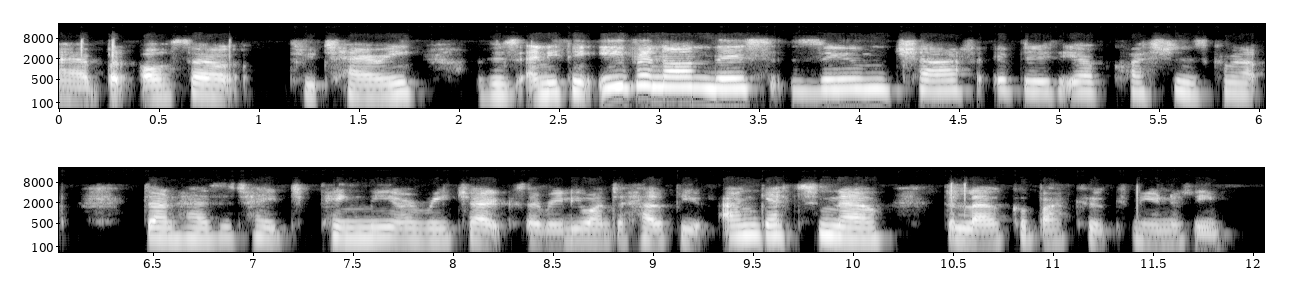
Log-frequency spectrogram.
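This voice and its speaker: A woman with a strong Irish accent talks at a fairly quick pace in a medium pitch and lively intonation, her voice dry and close with no echo against a quiet background. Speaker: community manager. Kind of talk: online presentation. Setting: video call.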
